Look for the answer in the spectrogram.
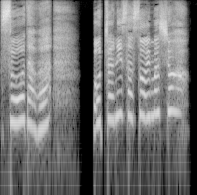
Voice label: Voice win jp; ewella

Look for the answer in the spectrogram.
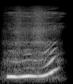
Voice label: attack, jp; soira

